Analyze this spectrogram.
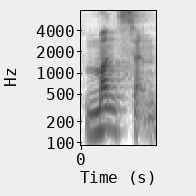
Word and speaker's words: Monson: My name is spelled M O N S O N, but it is pronounced Mson.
